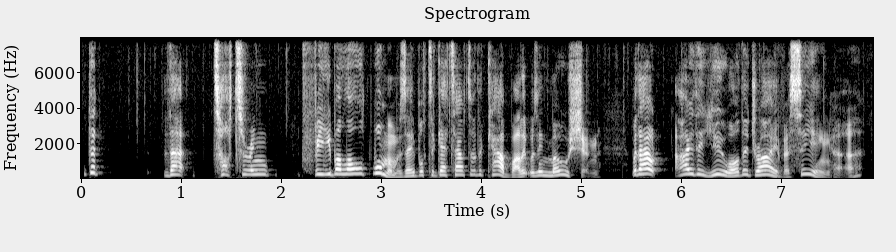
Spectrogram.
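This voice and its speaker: A man playing an astonished, formal gentleman doctor in a theatrical audiobook. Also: sits high, wildly swooping pitch, fairly quick, voice pushed up. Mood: amazed. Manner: incredulous, formal. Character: astonished, weary gentleman doctor, loyal companion. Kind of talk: theatrical dramatised audiobook acting.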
